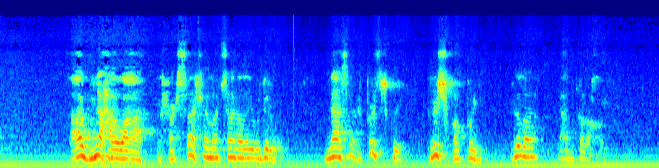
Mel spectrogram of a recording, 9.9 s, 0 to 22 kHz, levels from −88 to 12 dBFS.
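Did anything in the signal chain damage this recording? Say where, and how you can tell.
Yes. An adaptive stream switches to a lower bitrate from 2.87 s to 8.87 s, a network-stage fault that plays out in the codec. With no gap, the speech suddenly drops in quality with more codec artefacts, then snaps back at 8.87 s. The slowed connection made the player fetch a cheaper encoding, and the sound fits a step from Opus at 64 kbit/s down to 16 kbit/s.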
